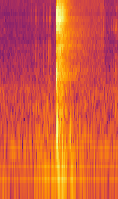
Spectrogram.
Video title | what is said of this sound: Natural Yeast | it bubbles up almost like a soda all that carbon dioxide bubbling out of there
